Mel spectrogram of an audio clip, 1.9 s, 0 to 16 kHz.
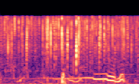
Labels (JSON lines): {"label": "biophony, cascading saw", "recorder": "SoundTrap 600 or HydroMoth"}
